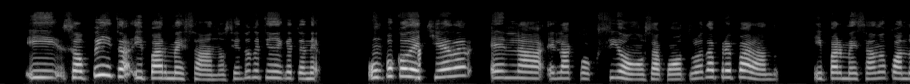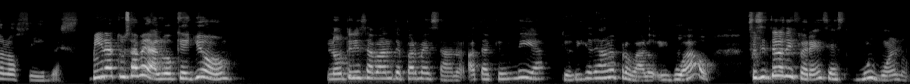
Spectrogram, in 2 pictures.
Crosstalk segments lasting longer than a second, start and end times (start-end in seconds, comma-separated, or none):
none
